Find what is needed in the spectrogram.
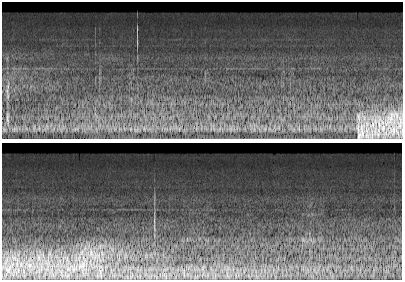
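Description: Distant low rumble of a high-power rocket motor burning high overhead. It sets in abruptly about seven seconds in and slowly fades away.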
